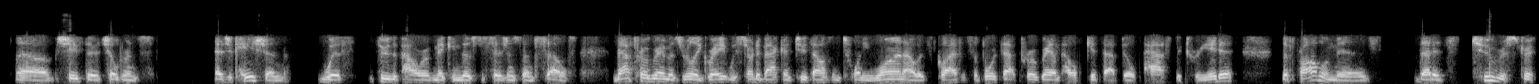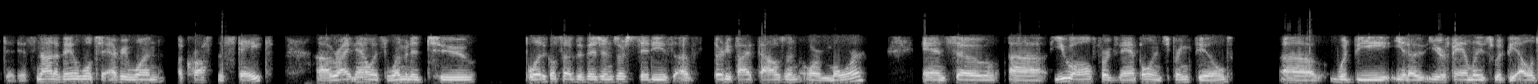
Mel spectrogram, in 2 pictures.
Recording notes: calls in from the Newton County Bean Feed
